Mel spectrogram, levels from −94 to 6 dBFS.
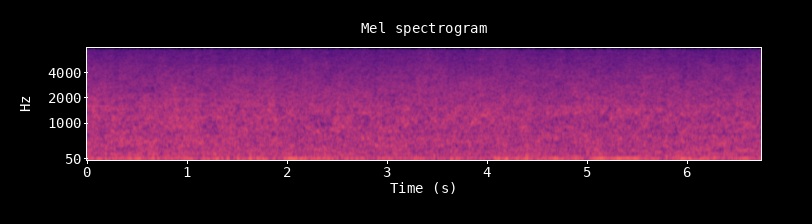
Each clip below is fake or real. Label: fake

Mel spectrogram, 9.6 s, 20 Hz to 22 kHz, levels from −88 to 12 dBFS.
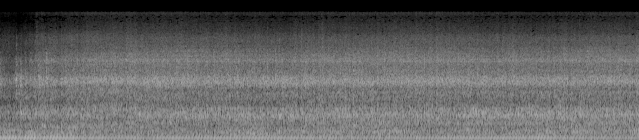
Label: real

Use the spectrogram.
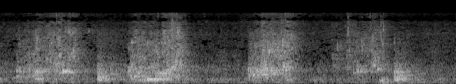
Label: fake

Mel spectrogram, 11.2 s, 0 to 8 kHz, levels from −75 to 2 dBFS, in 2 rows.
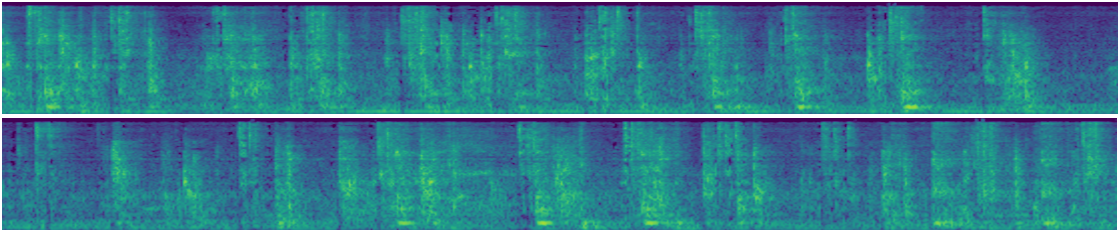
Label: fake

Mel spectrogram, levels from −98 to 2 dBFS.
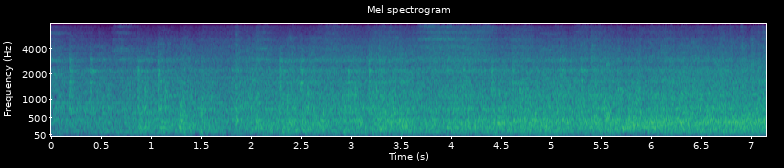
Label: real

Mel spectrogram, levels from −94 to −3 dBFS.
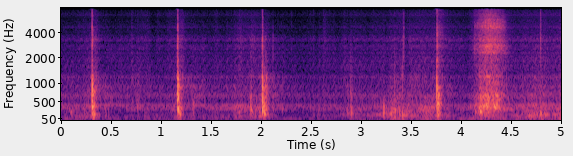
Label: fake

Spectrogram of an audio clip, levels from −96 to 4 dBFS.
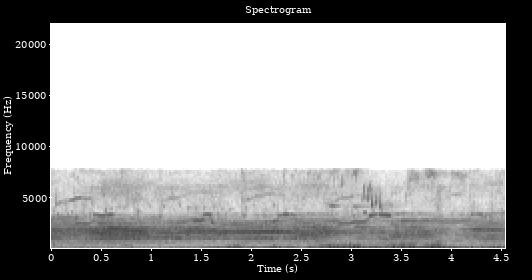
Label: real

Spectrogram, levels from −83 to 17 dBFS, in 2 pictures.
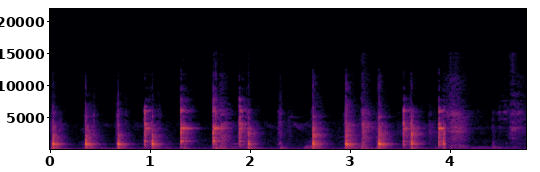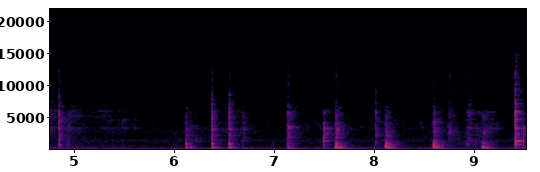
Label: real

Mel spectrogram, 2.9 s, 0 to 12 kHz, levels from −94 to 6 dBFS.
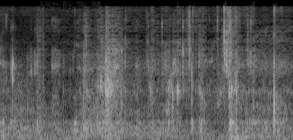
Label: fake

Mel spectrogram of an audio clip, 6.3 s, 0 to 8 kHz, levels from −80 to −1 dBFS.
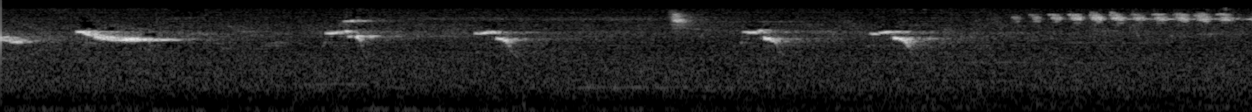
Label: fake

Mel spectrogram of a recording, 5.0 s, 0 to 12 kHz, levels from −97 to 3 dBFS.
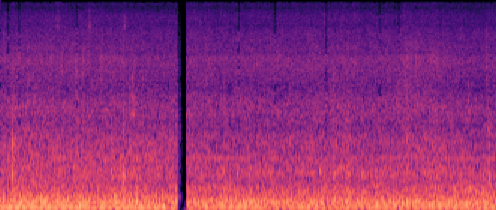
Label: real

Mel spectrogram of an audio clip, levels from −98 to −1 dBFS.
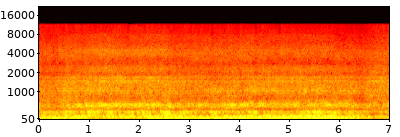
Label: fake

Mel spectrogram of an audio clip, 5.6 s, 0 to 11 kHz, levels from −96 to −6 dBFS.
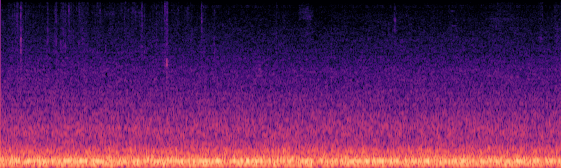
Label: real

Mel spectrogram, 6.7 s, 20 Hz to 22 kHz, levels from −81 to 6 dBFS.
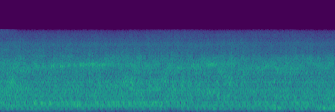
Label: fake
